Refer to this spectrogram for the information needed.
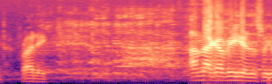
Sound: audience laughs

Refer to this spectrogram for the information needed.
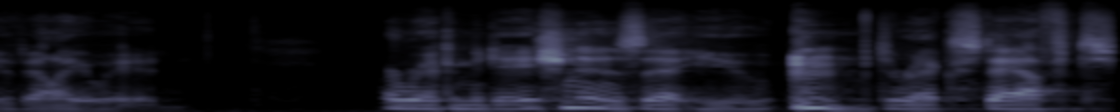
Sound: clears throat

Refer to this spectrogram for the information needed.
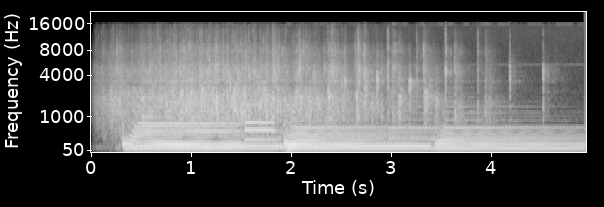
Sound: audience applauding

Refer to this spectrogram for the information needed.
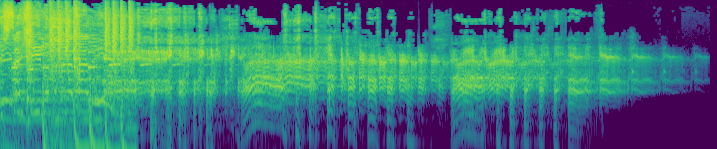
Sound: laughing

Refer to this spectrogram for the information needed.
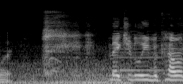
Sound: laughing

